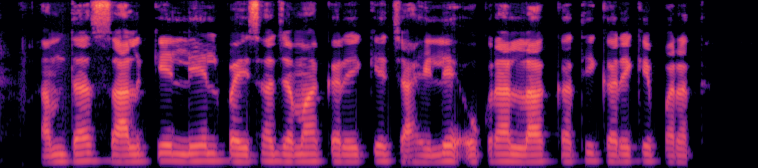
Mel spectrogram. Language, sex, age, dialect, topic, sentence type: Magahi, male, 18-24, Western, banking, question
